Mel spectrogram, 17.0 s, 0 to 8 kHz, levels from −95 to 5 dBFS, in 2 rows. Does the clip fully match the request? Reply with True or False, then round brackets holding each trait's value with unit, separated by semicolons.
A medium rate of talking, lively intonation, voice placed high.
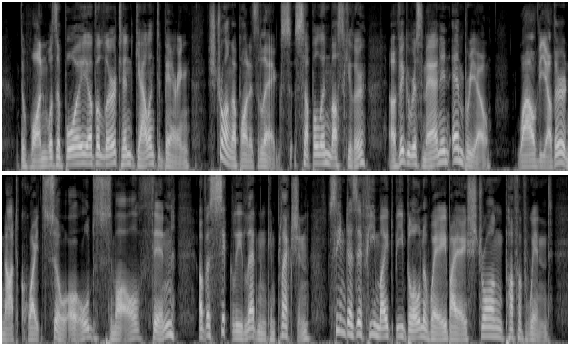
False (175 wpm; 6.5 semitones; 125 Hz)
